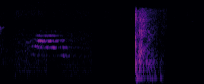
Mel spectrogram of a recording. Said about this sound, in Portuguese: Meu gato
